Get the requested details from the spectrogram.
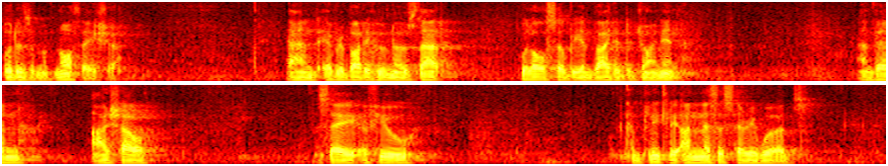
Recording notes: A remarkable public lecture. At the Avalon Ballroom (usually the scene of wild rock concerts) for a 'Zen-efit' put on by the San Fransisco Zen Center. 'big hall' recording. Fittingly opened by the dynamic resonance of chanting Buddhist monks, chimes, and gongs.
